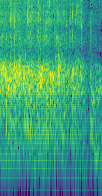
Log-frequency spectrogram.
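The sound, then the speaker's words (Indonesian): Loud applause from a lecture audience, thick and continuous clapping from many people that stays strong and steady before easing slightly near the end. “tepuk tangan untuk kita semua”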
